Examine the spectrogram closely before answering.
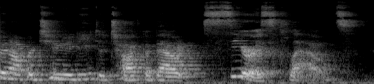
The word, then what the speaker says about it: cirrus: It gives you an opportunity to talk about cirrus clouds, where the C, instead of saying k, says s, like an S.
